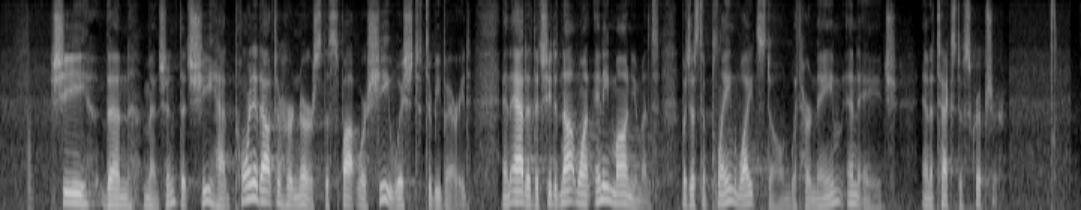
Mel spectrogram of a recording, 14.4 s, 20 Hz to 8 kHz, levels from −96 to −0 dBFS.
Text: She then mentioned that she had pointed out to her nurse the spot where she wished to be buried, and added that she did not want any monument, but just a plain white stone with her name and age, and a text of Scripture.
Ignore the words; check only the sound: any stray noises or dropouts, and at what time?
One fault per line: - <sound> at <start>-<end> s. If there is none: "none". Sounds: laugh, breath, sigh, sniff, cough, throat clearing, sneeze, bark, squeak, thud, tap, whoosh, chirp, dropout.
- thud at 0.2-0.5 s
- chirp at 14.0-14.1 s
